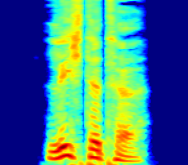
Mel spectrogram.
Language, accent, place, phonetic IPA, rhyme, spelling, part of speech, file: German, Germany, Berlin, [ˈlɪçtətə], -ɪçtətə, lichtete, verb, De-lichtete.ogg
- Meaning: inflection of lichten: 1. first/third-person singular preterite 2. first/third-person singular subjunctive II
